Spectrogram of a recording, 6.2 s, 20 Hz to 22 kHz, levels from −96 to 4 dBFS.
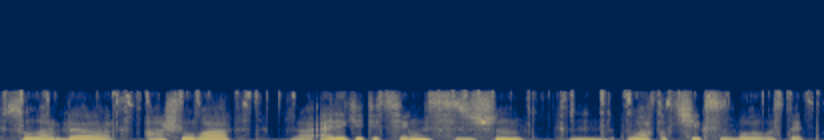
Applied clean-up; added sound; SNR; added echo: neural diffusion model UNIVERSE++.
